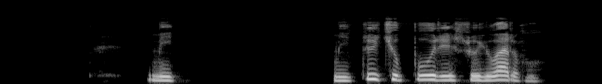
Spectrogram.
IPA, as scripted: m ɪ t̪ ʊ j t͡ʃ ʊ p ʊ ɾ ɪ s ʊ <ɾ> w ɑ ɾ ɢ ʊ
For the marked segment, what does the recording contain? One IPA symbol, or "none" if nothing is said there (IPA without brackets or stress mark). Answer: ʎ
